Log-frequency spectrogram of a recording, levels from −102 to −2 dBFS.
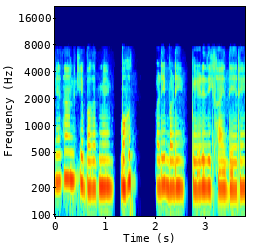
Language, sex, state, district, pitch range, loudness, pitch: Hindi, female, Uttar Pradesh, Etah, 200-225 Hz, -27 LUFS, 205 Hz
